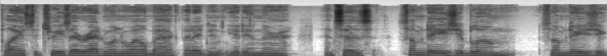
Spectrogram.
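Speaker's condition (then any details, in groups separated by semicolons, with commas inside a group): Parkinson's disease; stutters and stammers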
